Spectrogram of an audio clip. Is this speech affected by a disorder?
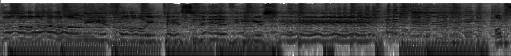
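No.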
